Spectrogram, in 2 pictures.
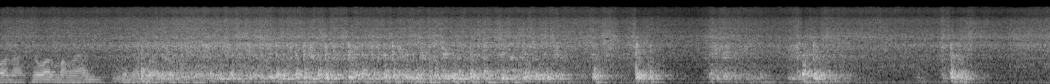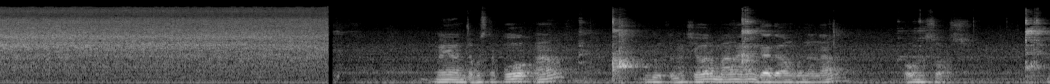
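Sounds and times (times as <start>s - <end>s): chicken sizzling in a pan: 0.0s - 13.8s.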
